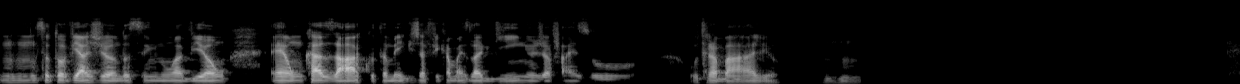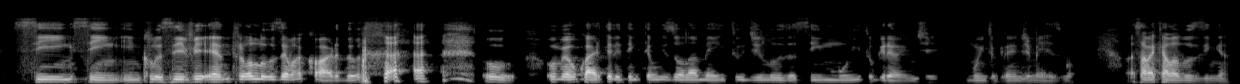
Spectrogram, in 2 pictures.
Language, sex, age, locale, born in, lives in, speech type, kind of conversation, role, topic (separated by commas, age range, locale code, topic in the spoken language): Portuguese, male, 30-34, pt-BR, Brazil, Portugal, conversation, podcast, guest, Como a iluminação influencia o seu bem-estar em casa?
